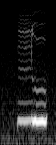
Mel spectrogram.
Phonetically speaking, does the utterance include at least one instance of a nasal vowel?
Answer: no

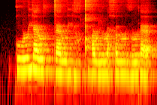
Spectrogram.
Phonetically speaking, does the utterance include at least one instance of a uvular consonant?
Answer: yes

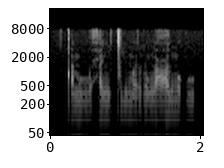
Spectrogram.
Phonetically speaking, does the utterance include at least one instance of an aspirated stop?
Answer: no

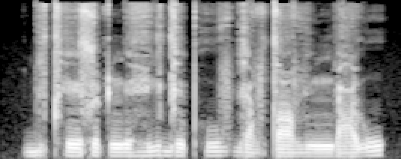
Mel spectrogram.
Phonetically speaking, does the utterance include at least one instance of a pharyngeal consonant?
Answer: yes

